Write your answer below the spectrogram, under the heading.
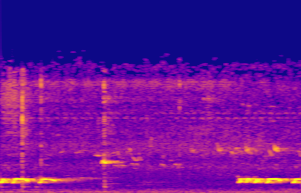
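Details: Zebra dove of local stock, used as a singing lure, gives a purring coo trill that ends early on, a quiet stretch, then another trilled phrase starting near the end, with faint higher chirps.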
